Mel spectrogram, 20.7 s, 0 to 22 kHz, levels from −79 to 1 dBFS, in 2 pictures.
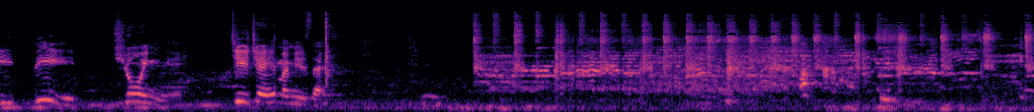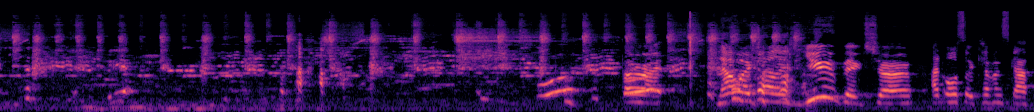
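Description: A speech-tuned noise suppressor was left running over this whole clip, so it keeps treating sustained parts of the sound as noise and pulling them down. The level swings by around 15 dB, and held material pumps and thins while attacks get through.

The worst of it is sound cut by the noise suppressor at 0.12–2.32 s and 3.29–4.73 s. Steady and fading parts sink by up to about 17 dB and their tails get clipped short.

At 5.57–5.77 s there's repeated packet loss with that robotic sound. Four holes land close together, the longest 22 ms, with about 40 ms genuinely lost. Each gap is patched by extending what came before, so it comes out choppy and robotic.

Next is short concealed packet loss at 6.19–6.23 s, where about 20 ms went missing and the receiver papered over it with a continuation of the last sound. You get a quick smear or wobble.

At 6.71–6.74 s a short stall from a late packet holds the sound for about 19 ms while the jitter buffer waits. 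Nothing is lost, the sound is just held a little too long.

Another short concealed packet loss follows at 8.58–8.63 s, again about 20 ms missing.

The suppressor cuts again at 9.53–10.45 s, 11.29–13.53 s and 14.16–14.40 s, more gently this time at about 9 to 10 dB.

There's one more short concealed loss at 17.38–17.41 s and another late-packet stall at 19.19–19.23 s, held about 17 ms. Then from 19.45 s to the end the suppressor pulls the sound down by about 17 dB.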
